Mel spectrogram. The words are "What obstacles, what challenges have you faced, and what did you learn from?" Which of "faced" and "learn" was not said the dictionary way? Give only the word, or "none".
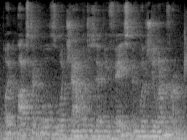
none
